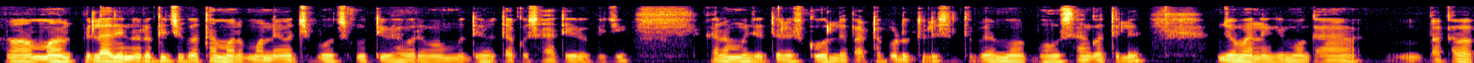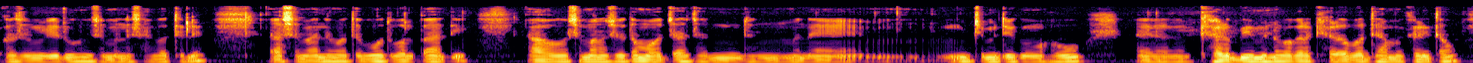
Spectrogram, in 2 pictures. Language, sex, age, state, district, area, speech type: Odia, male, 30-45, Odisha, Cuttack, urban, spontaneous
